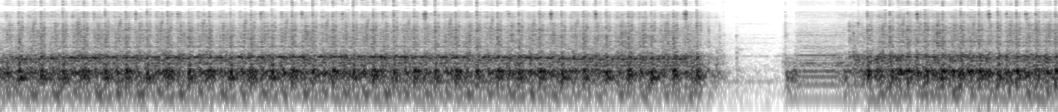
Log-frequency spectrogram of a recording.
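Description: Singer sewing machine stitching a zigzag overcast seam along a fabric edge with an overlock foot, running steadily at speed. It stops briefly about five and a half seconds in, then starts again and picks up speed.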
